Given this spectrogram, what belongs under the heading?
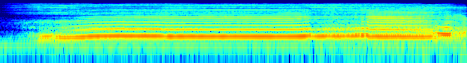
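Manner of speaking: high-pitched mock wail; sustained high cry of pain, acted; child's wail. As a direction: imitate a hurt child howling. Imitates child's wail after fall.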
